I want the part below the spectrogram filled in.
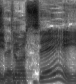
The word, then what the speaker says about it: Musée d'Orsay: So they go to the, you can help me pronounce this, the Musée d'Orsay. – Musée d'Orsay, yes, in Orsay.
